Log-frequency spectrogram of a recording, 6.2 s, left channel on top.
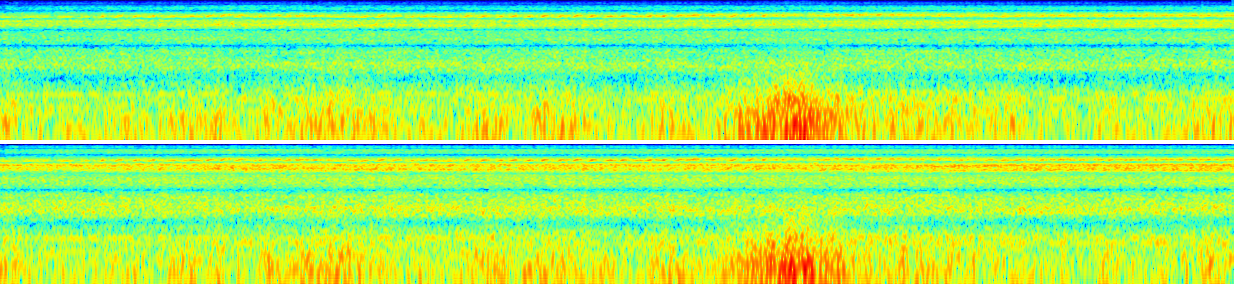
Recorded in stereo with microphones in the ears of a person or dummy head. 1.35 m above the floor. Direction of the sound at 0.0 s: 30° right (ahead or behind).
